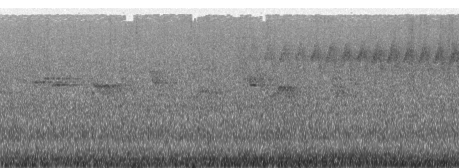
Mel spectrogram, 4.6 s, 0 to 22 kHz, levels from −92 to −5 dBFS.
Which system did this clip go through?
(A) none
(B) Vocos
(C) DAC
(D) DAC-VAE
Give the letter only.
A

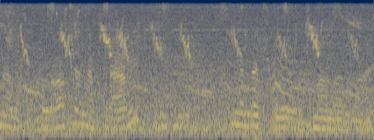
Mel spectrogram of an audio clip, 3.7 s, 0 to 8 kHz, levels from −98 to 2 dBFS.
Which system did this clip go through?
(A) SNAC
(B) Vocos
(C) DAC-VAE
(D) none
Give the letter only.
B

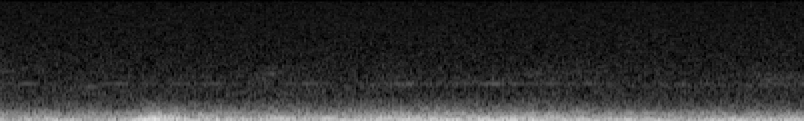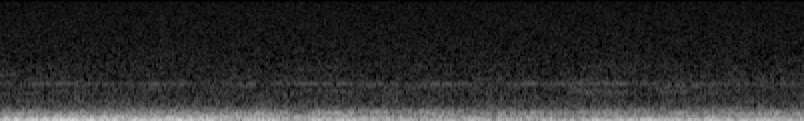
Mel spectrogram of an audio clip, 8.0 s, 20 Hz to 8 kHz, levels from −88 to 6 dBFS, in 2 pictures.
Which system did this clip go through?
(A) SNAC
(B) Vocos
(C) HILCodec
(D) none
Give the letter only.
D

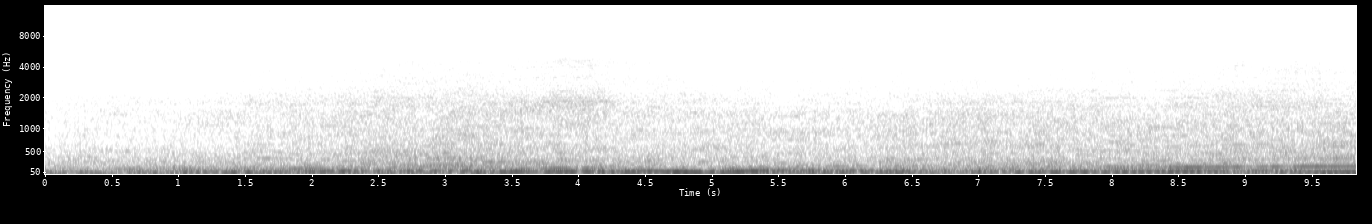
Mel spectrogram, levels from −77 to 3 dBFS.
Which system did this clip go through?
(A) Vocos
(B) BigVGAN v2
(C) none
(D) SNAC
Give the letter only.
D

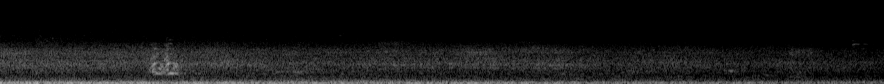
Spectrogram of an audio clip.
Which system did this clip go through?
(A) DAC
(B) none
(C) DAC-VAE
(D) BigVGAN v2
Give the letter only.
D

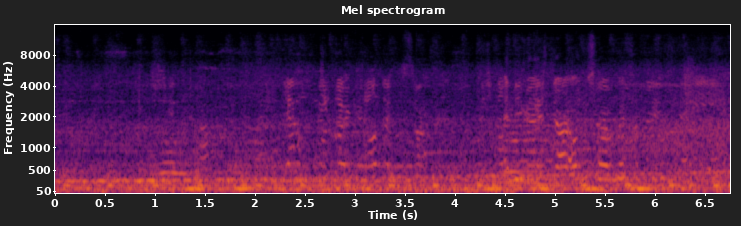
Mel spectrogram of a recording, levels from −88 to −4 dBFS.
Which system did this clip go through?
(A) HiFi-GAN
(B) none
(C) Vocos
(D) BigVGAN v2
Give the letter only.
D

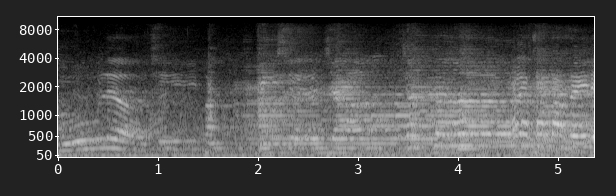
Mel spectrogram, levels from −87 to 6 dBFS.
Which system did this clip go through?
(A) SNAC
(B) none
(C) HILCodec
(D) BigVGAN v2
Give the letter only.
B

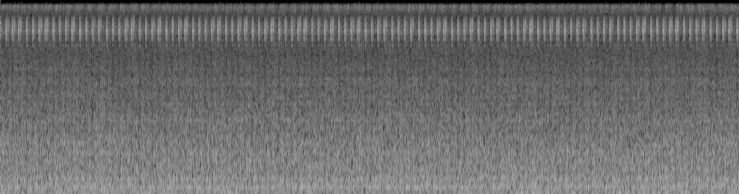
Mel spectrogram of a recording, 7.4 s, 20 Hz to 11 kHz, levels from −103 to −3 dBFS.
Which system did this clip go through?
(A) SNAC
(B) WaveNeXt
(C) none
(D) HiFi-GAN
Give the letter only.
C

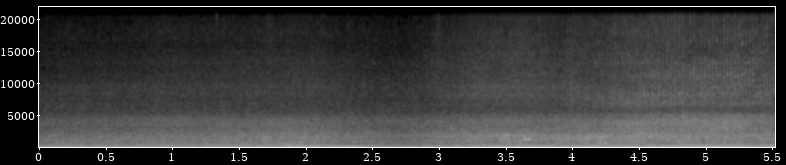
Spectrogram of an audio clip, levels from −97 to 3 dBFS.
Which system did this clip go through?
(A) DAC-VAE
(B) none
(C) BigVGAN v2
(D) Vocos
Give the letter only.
C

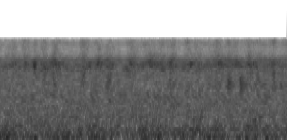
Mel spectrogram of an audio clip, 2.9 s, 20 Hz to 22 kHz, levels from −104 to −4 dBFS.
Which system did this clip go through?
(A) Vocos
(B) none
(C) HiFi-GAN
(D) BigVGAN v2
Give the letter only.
C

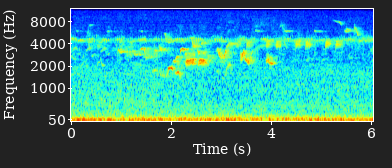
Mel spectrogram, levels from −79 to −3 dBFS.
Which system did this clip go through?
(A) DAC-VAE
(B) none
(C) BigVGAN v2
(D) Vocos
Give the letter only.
C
